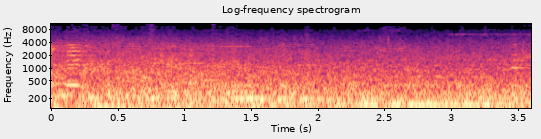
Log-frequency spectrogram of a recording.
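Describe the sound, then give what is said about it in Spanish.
A steady, rumbling engine drone of an old diesel car, low and loud throughout with a rough, continuous texture and no speech over it. “Y todo, como digo, con el objetivo de que cada vez sea menos común escuchar esto.”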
